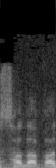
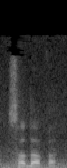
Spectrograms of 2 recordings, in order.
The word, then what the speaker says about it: صدقہ: جو صدقہ ہے اس کا صحیح تلفظ ہے صدقہ جو قرآن نے بھی استعمال کیا دال کی زبر کے ساتھ صدقہ.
